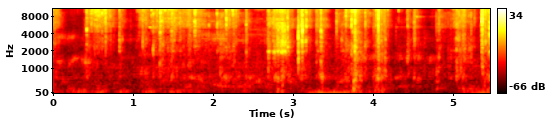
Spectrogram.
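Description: Plastic-and-card window box of a toy fire engine being handled: irregular sharp clicks, taps and crinkles, with a low rumble of handling noise about three seconds in.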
